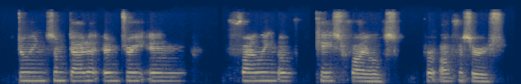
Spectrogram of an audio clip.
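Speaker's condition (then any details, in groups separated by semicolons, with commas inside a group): Aphasia; lost speech suddenly on waking for about five months, writing skills also declined, used whiteboard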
